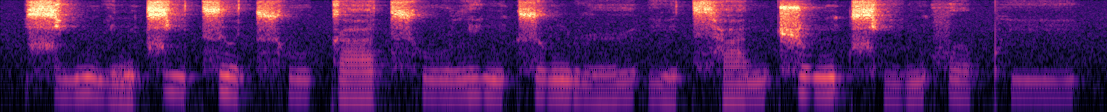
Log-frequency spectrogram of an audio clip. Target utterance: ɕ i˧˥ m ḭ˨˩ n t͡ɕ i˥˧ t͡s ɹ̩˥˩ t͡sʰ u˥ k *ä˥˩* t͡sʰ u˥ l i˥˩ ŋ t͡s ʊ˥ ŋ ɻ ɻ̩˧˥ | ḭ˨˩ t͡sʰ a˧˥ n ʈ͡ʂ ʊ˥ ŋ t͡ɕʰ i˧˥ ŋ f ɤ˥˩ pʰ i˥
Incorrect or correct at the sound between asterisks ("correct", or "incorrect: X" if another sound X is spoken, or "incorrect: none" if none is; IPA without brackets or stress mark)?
incorrect: ä˥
